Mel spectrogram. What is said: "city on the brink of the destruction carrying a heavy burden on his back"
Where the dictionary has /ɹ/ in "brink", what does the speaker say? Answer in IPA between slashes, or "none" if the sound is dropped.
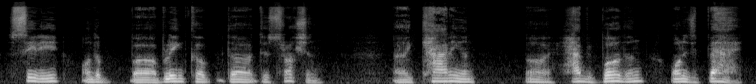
/l/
